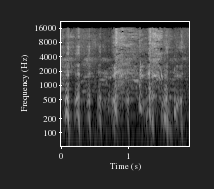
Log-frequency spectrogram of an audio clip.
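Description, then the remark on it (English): A rapid run of short, raspy coughs, fairly loud, sputtering in quick repeated bursts for about two seconds with no clear speech; a person coughing from hot pepper fumes in the air during a spicy food cook-off. “I introduced …, Carl's brother, as he's coughing because of the hot peppers in the air”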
